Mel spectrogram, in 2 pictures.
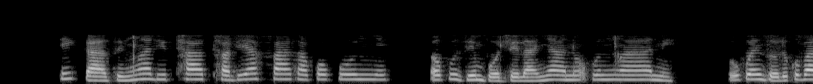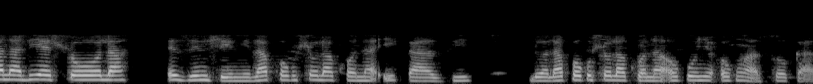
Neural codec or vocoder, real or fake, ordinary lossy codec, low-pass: none; real; AAC, 16 kbps; 7.2 kHz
